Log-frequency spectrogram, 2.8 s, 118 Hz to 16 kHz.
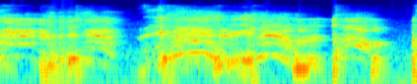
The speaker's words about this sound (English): Pardon me, I'm coughing like Greg Cody. Who the hell's Greg Cody? Greg Cody, primarily known as the 2021 PFBI Fantasy Champion, also is renowned for spontaneous coughing.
